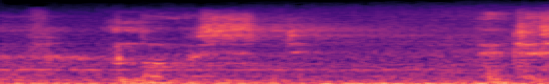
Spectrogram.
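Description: Trailer sound design: a steady deep rumble under a dense wash of noise, with a spoken line over it and a few sharp hits near the end.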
